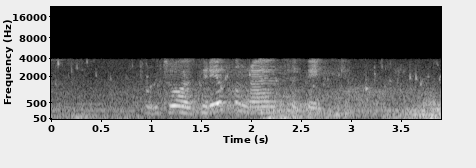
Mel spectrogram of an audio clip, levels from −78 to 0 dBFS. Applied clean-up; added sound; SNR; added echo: none; Stream / Bird vocalization, bird call, bird song; 3 dB; reverberation time 1.3 s.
